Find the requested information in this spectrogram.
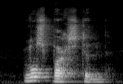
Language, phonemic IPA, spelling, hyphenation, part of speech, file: Dutch, /ˈlɔsˌbɑr.stə(n)/, losbarsten, los‧bar‧sten, verb, Nl-losbarsten.ogg
- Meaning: to break loose, to erupt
